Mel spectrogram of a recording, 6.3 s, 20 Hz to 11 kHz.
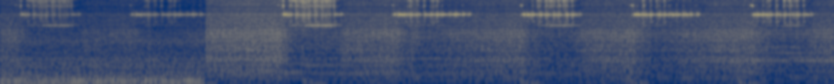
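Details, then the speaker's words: Hyundai Sonata (TagAZ), cold engine idling while steering is turned slightly left-right: shrill chirps about once a second. Suspected power-steering belt squeal is actually the alternator belt slipping; fix is re-tensioning it with a 12 mm wrench. "На самом деле, ребята, это пищит не ремень ГУРа, а это пищит ремень генератора. Да, это так, как бы странно это ни звучало."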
